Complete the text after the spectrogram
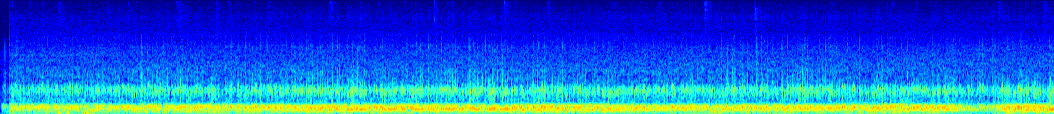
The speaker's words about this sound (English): the whistle is similar to other volcanic sounds previously recorded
